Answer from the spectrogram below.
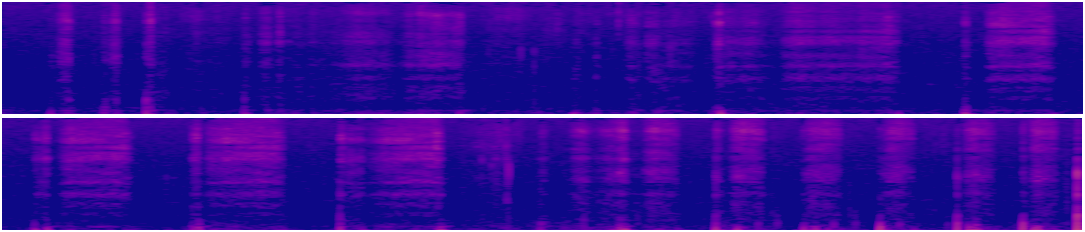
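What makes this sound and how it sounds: A metal loop tool scrapes and a metal pick scratches the surface of a solid milk chocolate bar. The result is quiet, dry scraping and scratching, broken by many short, sharp ticks that grow slightly louder toward the end.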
